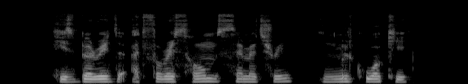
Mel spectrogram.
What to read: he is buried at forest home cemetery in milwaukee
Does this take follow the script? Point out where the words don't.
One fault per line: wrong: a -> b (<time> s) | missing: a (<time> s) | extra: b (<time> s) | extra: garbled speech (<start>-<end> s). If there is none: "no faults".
no faults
